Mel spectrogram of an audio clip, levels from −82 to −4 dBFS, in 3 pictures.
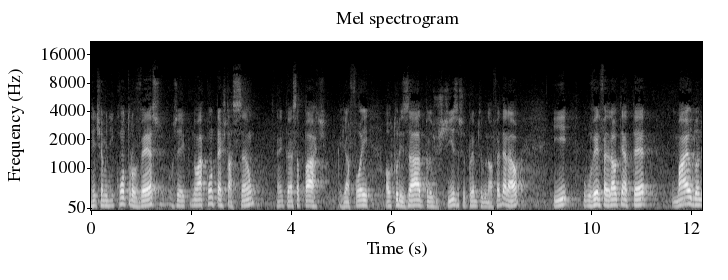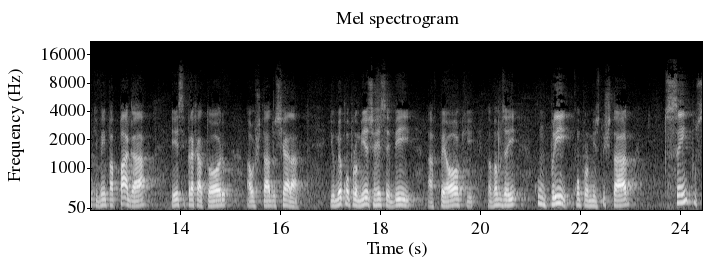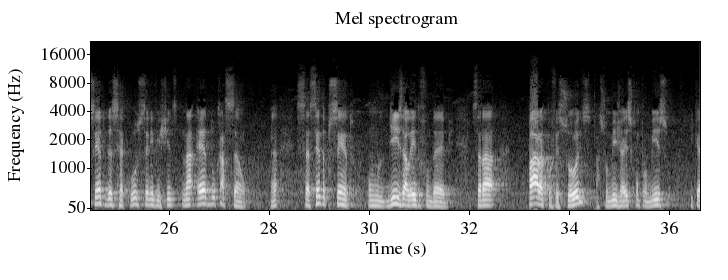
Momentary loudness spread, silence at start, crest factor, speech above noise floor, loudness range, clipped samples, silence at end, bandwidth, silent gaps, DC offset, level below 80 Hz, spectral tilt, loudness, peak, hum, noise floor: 15 LU; 0 s; 18 dB; 26 dB; 4 LU; under 0.1%; 0 s; 10.5 kHz; none; under 0.1%; -52 dBFS; -7.5 dB/octave; -17 LUFS; 0 dBFS; none; -42 dBFS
